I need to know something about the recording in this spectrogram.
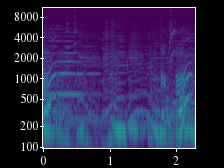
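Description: Saxophone ensemble playing a free improvisation: low saxophones swoop up and down in wavering bent pitches beneath a few held higher notes, with quick upward glides near the end.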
